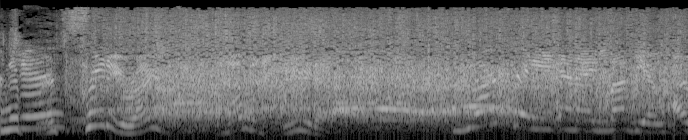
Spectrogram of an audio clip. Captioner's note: audience cheering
